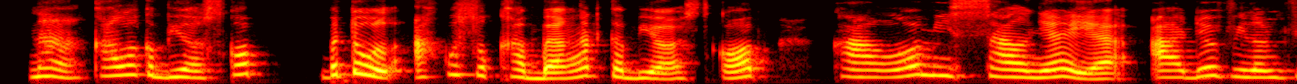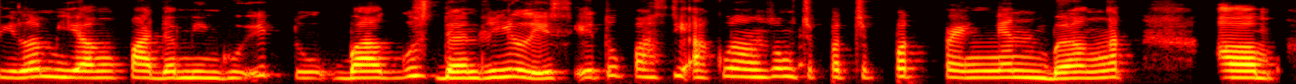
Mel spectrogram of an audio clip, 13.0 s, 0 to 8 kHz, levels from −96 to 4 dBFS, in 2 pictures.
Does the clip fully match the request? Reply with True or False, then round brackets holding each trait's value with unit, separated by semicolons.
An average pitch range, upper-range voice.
True (3.5 semitones; 250 Hz)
